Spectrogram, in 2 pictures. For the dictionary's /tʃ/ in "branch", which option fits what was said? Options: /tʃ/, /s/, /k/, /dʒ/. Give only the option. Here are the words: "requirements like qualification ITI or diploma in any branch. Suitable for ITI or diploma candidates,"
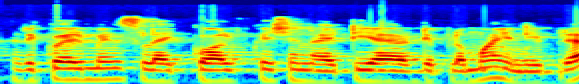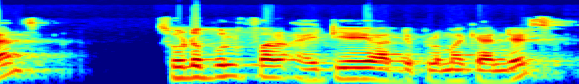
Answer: /s/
